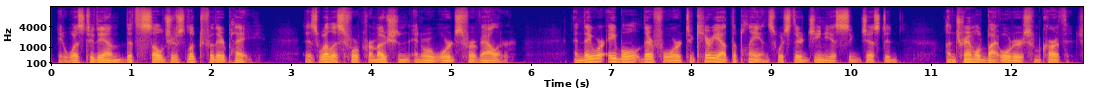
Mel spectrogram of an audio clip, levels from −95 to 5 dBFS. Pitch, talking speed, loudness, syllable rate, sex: 95 Hz, 180 wpm, -18 LUFS, 5.6 syllables/s, male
